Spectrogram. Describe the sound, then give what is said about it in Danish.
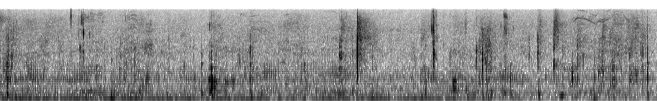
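A plum being eaten, with quiet, wet bites and chewing clicks scattered irregularly over a faint low hum. “jeg snupper lige en blomme til, mens du taler mm. videre”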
